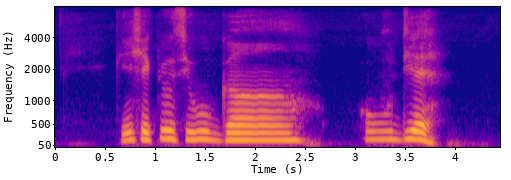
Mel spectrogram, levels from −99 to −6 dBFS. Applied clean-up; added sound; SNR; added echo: none; none; none; none.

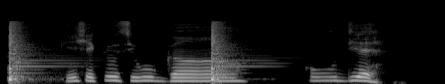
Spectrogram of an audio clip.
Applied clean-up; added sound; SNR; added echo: classical method Wiener filter.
